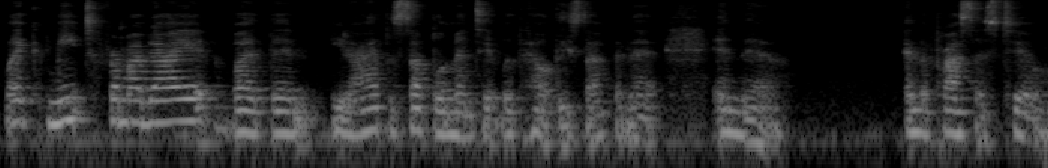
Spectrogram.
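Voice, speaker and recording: Woman live-chatting with viewers, gravelly low-ish voice, echoey room, rambles a bit. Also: a little mellow. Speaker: livestream host. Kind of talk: casual live chat answering viewers.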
